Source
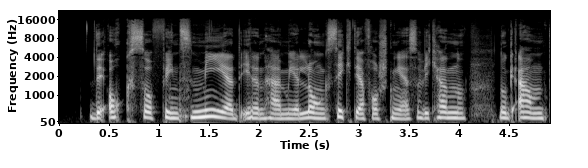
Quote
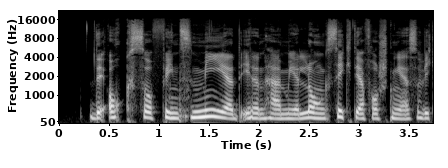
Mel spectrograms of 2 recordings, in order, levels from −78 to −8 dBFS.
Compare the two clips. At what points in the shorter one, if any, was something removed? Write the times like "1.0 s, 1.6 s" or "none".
none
